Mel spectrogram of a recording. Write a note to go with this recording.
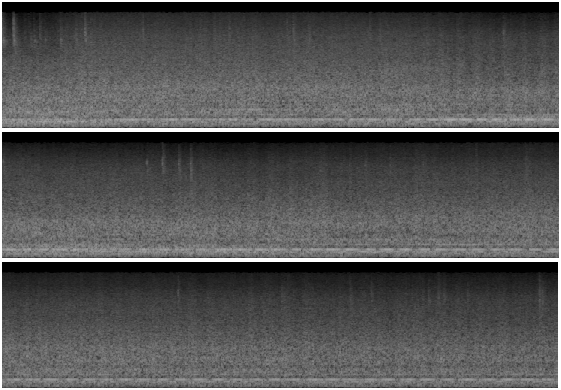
Akademie der Künste; aircondition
